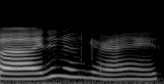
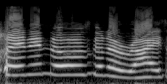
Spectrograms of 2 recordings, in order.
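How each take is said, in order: First: Said in the usual way. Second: Panicked wail. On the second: Real, not acted. Repeats it after the panic.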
